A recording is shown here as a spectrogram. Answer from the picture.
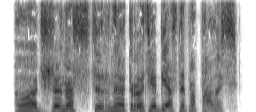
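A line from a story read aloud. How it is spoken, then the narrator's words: Angry hiss. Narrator (Russian): Зло прошипел Ацев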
